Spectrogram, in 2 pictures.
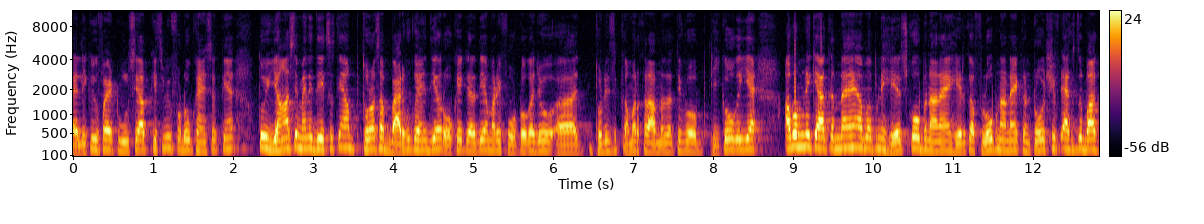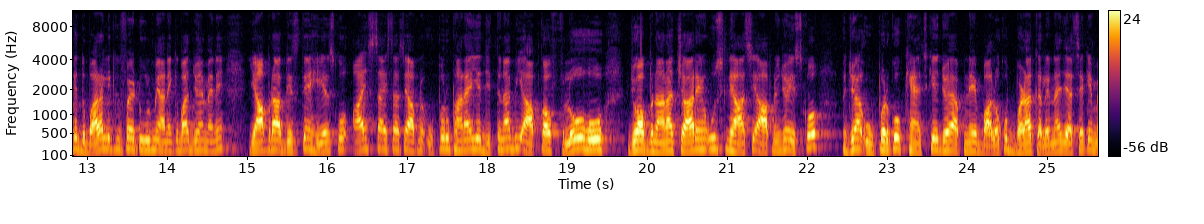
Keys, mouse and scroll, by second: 0.8-3.0 typing, 1.0 click, 2.2 click, 3.1-4.0 scroll down 1, 4.9 click, 6.4 ctrl+alt+scroll up 1, 6.6 x, 9.2 click, 11.3-13.6 scroll up 1, 14.6 click, 16.0-16.4 typing, 17.0 click, 17.6 typing, 17.9 click, 20.4-21.3 typing, 21.7 click, 22.5-23.6 typing, 22.8 click, 24.5 click, 25.3 ], 25.5 click.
